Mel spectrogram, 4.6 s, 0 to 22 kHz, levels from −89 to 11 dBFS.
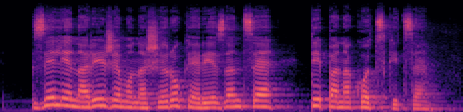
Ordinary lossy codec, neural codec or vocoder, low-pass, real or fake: none; none; 19.8 kHz; real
